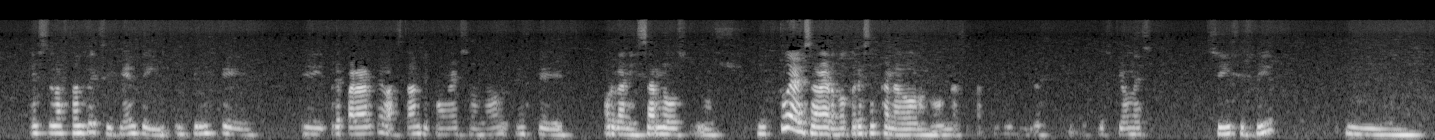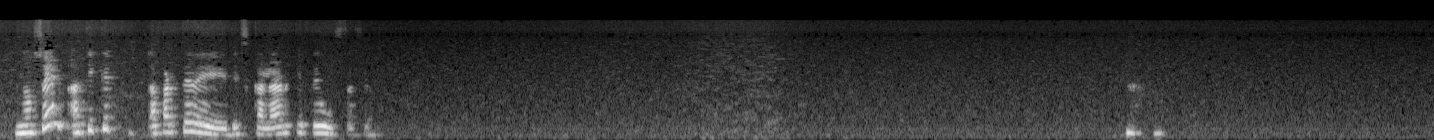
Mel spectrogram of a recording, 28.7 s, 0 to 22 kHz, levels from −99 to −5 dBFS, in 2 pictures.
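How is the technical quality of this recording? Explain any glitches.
The recording is limited by aggressive noise suppression, which both colours the background and swallows parts of the speech.

Noise suppressor artifacts run throughout. The suppressor pulls steady-noise bands down by about 21 dB frame by frame, so the room noise, about 18 dB below the speech, sinks between the words and rises under them.

Speech cut by the noise suppressor occurs at 0.29–8.84 s, 9.53–11.48 s, 14.24–18.18 s and, more lightly, 25.61–25.99 s. The suppressor mistakes quiet speech for noise and drops it by up to about 22 dB, so soft consonants and endings sound swallowed. This affects roughly two seconds of the first stretch.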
